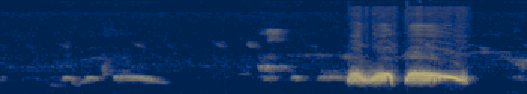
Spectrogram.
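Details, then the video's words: Spotted dove, 'thổ' voice, calling to provoke fighting: quiet soft lead-in coos build to a loud hoarse two-part coo, the final note long and gently falling. "tiếng chim cu gáy thúc đấu vấy bổi nghe nhanh gáy và gấy ức chế cao"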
